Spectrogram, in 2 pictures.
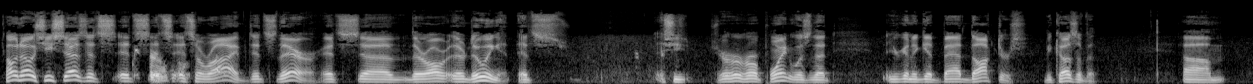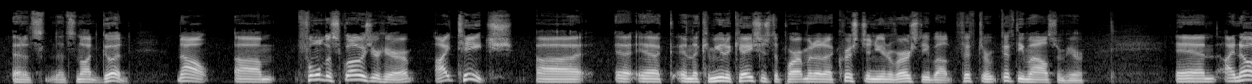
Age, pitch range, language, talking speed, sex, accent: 50-69, 120-150 Hz, English, 155 wpm, male, American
